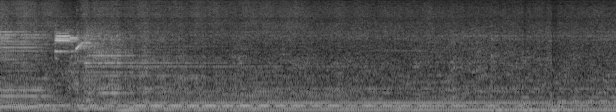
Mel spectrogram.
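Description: Electric guitar and bass guitar of a live rock band playing the opening of a song, sustained notes held steadily.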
